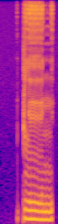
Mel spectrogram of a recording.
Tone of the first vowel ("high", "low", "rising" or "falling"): low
